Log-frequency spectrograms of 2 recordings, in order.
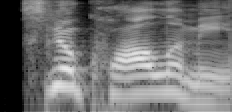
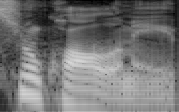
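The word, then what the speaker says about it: Snoqualmie: pass all the time I think it's snow quamy there's a there's another syllable between the L and the m and it unless you know you don't know right okay so you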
